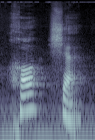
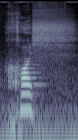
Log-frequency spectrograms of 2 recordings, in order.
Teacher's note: Untuk huruf kha lafadznya o ketika dia fathah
